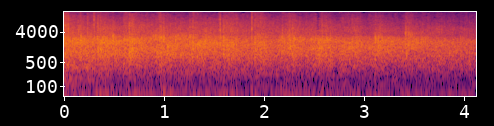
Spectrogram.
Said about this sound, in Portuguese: Dá um aplauso a ele aí, pelo amor de Jesus.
